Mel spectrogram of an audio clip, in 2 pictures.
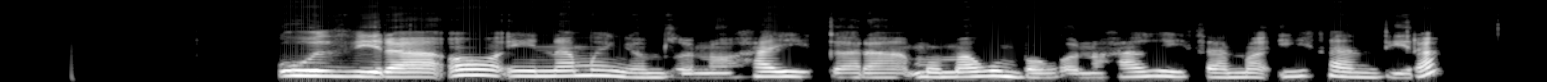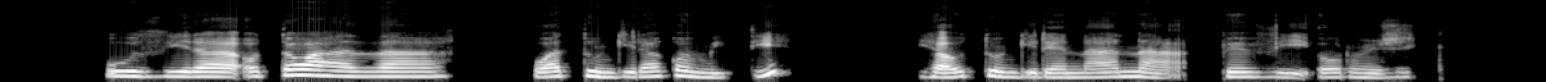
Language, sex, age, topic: Oshiwambo, female, 36-49, agriculture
